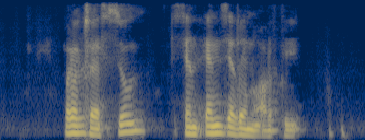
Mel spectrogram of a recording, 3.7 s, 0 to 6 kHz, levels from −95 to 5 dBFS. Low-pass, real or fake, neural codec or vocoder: 5.4 kHz; fake; codec, 16 kHz, 1 kbps, FreqCodec, larger model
